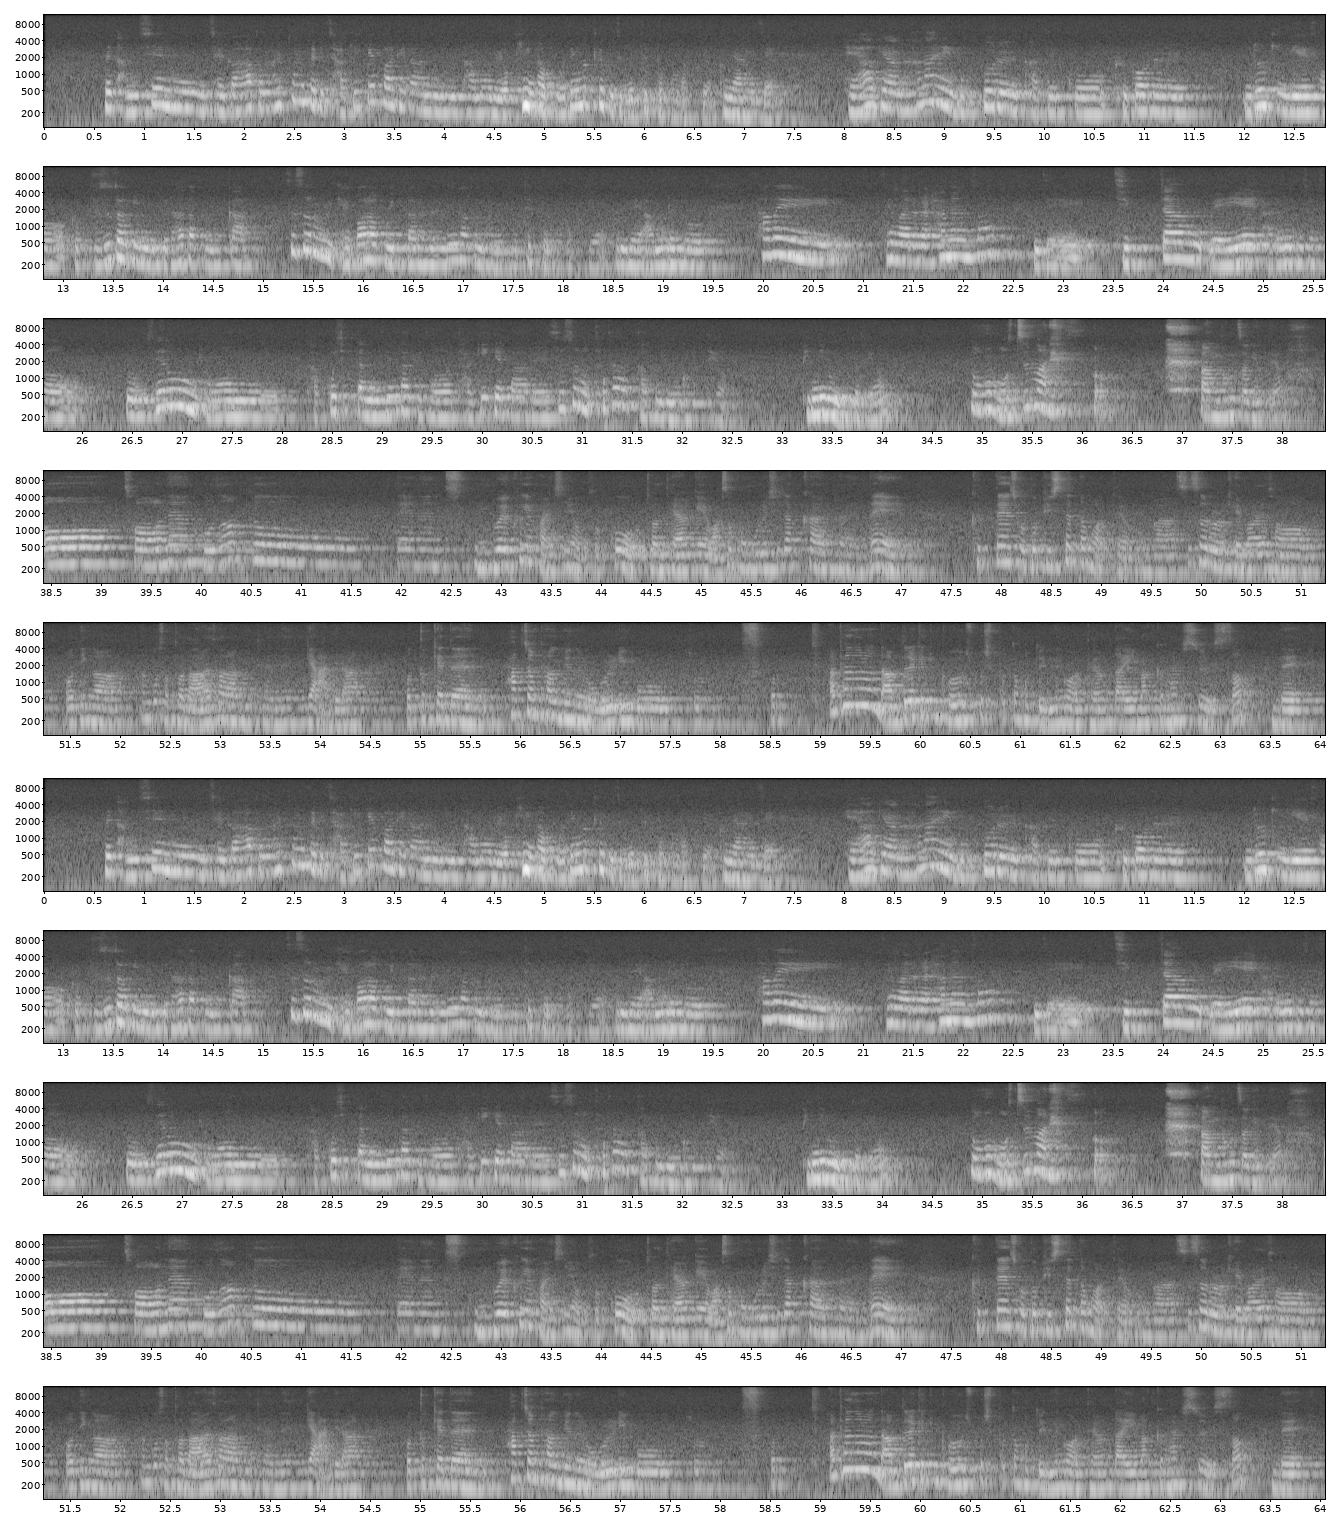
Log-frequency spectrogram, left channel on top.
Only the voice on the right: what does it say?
너무 멋진 말이에요. <laughs> 감동적인데요. 어, 저는 고등학교 때는 공부에 크게 관심이 없었고, 전 대학에 와서 공부를 시작한 편인데, 그때 저도 비슷했던 것 같아요. 뭔가 스스로를 개발해서 어딘가 한 구석 더 나은 사람이 되는 게 아니라 어떻게든 학점 평균을 올리고 좀 어, 한편으로는 남들에게 좀 보여주고 싶었던 것도 있는 것 같아요. 나 이만큼 할 수 있어? 근데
